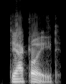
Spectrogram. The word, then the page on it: dacoit: American English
